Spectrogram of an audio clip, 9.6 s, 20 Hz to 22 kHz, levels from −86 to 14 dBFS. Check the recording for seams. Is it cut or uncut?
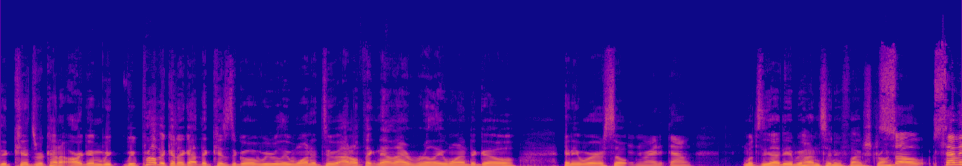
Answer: cut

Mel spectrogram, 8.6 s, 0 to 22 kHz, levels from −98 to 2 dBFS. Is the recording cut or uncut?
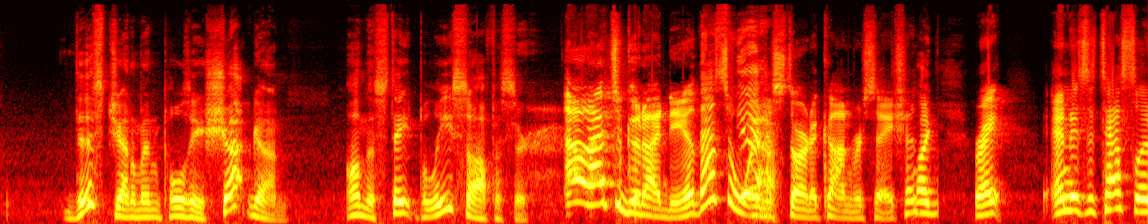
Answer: cut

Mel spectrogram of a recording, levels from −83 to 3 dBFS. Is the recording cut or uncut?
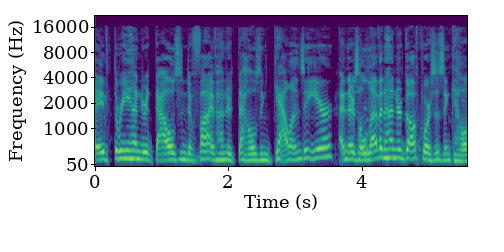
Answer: cut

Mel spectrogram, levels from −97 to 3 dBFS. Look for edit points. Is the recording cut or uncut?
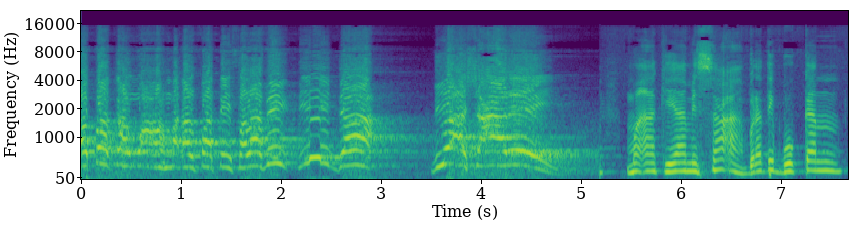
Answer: cut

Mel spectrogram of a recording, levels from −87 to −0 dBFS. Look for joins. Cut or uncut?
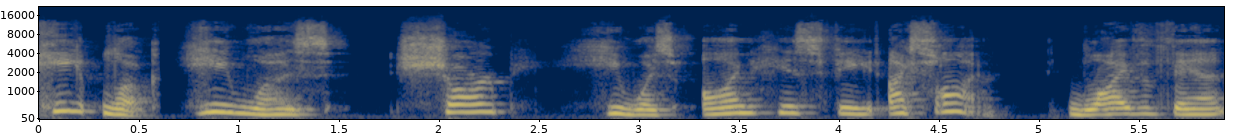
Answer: uncut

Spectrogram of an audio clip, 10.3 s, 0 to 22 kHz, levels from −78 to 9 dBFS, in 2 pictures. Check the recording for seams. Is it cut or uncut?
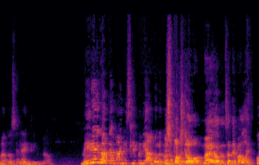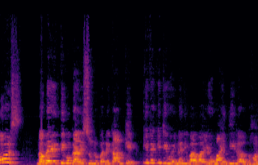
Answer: cut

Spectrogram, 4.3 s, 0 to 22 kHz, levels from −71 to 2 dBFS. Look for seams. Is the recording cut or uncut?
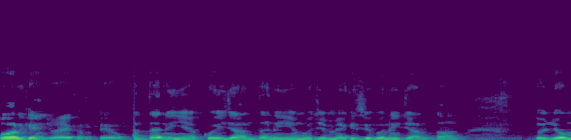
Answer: cut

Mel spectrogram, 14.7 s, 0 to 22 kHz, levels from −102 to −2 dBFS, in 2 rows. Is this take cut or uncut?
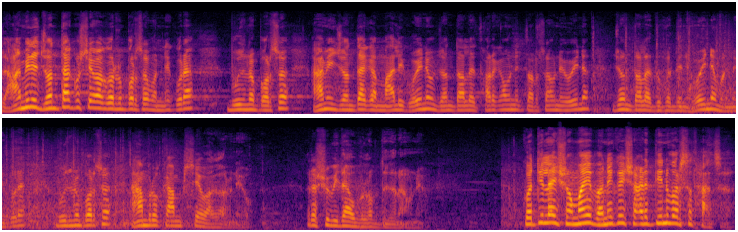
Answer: cut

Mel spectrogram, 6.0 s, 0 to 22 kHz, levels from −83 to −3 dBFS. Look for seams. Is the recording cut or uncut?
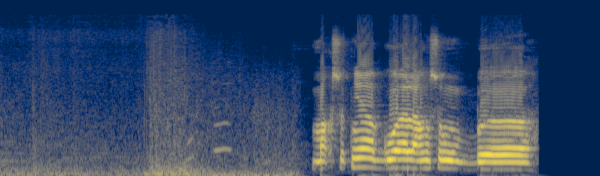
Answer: uncut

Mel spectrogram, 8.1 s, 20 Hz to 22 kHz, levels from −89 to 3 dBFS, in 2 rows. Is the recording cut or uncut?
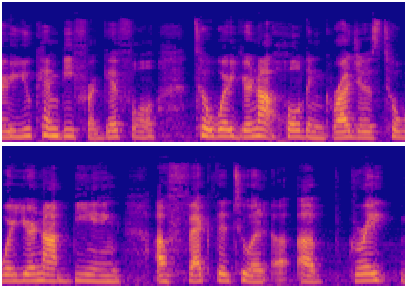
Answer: uncut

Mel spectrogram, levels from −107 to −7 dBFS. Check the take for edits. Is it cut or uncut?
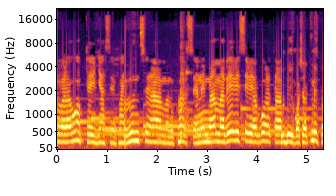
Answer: cut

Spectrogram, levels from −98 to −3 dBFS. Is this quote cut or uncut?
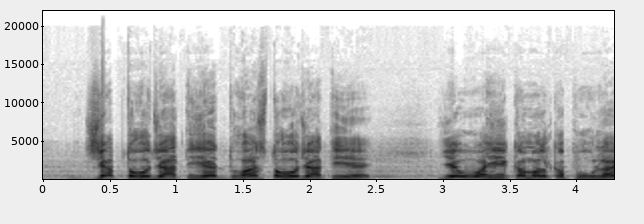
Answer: uncut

